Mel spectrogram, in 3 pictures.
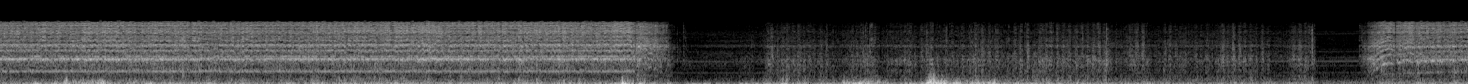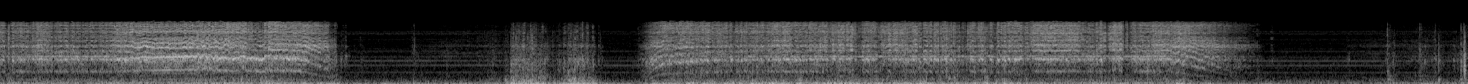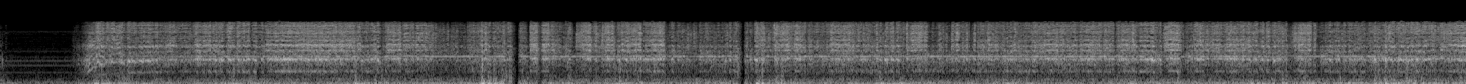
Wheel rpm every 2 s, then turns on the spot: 160, 160, 160, 40, 20, 20, 20, 150, 140, 20, 40, 160, 160, 60, 0, 120, 160, 160, 160, 160, 160, 160.
6-12 18-20 26-28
